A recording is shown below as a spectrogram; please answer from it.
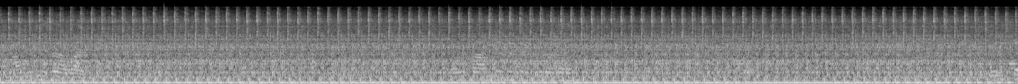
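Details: Royal Enfield 350 BS6, new bike; quick light ticking over the single-cylinder idle at roughly three per second, a top-end tick likely from the tappets; owner questions the service and says oil must stay clean.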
